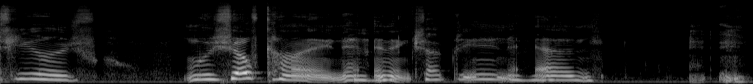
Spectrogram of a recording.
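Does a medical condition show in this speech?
Yes: cerebral palsy; affects speech, wheelchair.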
